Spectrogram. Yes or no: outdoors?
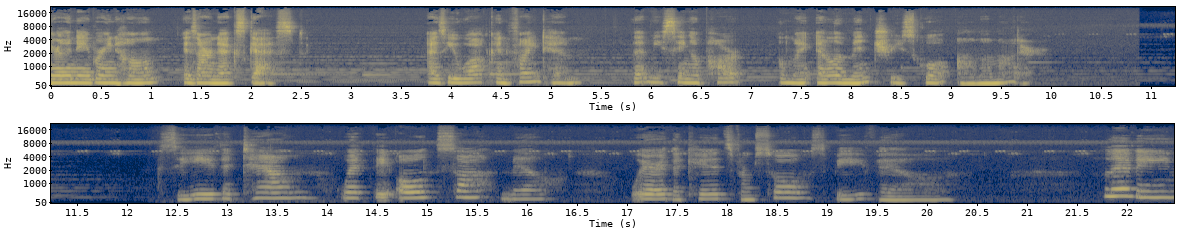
yes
